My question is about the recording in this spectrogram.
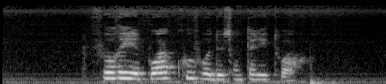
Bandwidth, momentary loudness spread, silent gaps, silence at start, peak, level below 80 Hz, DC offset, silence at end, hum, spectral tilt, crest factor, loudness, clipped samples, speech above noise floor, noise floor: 17 kHz; 20 LU; none; 0.7 s; -2 dBFS; -40 dBFS; under 0.1%; 0.45 s; none; -5.5 dB/octave; 16 dB; -16 LUFS; under 0.1%; 27 dB; -43 dBFS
